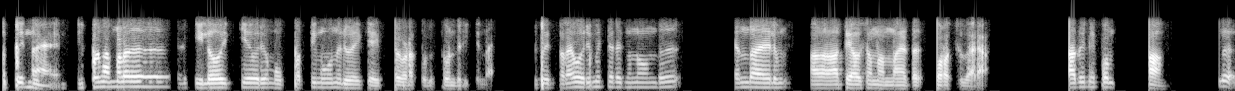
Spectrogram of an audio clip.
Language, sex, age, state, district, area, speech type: Malayalam, male, 30-45, Kerala, Kottayam, rural, conversation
